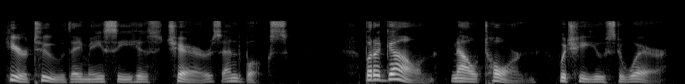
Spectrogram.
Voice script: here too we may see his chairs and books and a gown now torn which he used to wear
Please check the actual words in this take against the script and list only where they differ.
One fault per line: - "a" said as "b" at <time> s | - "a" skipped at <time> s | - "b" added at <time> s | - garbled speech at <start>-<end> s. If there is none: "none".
- "we" said as "they" at 0.7 s
- "and" said as "but" at 3.6 s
